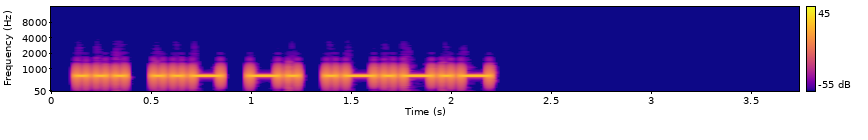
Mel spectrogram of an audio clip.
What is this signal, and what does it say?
Morse code, heard as a keyed tone, about 25 wpm, 700 Hz. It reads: SUN.
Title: 4x Word-Spacing - Sentences from Top 300 Words - 25wpm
